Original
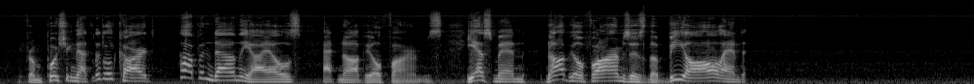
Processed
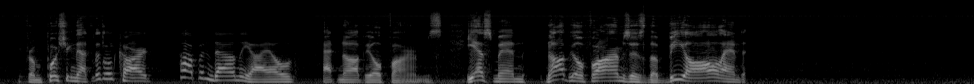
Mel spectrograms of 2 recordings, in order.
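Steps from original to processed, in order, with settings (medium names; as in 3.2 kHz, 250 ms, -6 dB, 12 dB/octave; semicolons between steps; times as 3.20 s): 1.04–3.13 s: low-pass 2.4 kHz -> 1.2 kHz 12 dB/octave; trim -6.5 dB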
